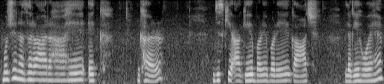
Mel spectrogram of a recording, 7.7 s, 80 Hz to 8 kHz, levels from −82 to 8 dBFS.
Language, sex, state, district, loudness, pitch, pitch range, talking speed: Hindi, female, Arunachal Pradesh, Lower Dibang Valley, -14 LUFS, 215 Hz, 200-235 Hz, 115 wpm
